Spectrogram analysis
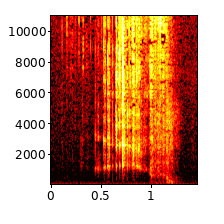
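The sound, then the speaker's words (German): Crunchy Pom-Bär potato snacks being bitten and chewed, a brief run of crisp, dry crunches that rise in loudness and then fade within about a second. “Ein schöner Pombeer, den ich hier gerade mal esse.”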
